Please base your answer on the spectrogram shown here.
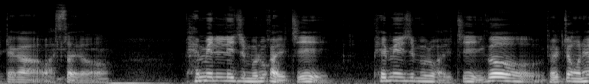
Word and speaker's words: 패밀리즘: 이렇게 말하고 싶은 거예요 패밀리즘 가족주의 페미니즘이 아니에요 발음을 잘 해야 됩니다 요새는이 패밀리즘 가족주의 그룹은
